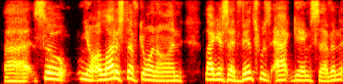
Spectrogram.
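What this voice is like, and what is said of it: Voice sounds sick. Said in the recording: “I am sick as a dog today ... my voice sounds a little bit different ... This is just what I sound like when I'm sick.”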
